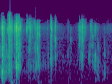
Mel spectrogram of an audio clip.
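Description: Clear plastic packaging bag crinkling in short, irregular crackles as it is handled.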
